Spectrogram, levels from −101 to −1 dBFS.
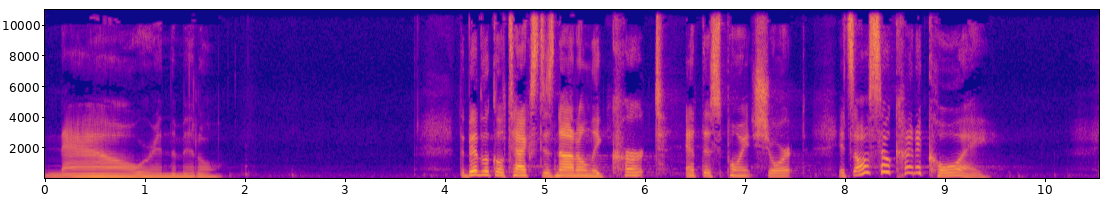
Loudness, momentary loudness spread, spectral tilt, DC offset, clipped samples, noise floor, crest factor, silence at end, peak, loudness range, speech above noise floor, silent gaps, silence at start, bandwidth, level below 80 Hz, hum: -28 LUFS; 14 LU; -3.5 dB/octave; under 0.1%; under 0.1%; -72 dBFS; 24 dB; 1.1 s; -6 dBFS; 10 LU; 44 dB; none; 0 s; 11 kHz; -84 dBFS; none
